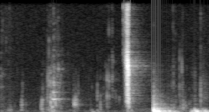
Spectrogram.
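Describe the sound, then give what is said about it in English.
Mouth noises: a few soft wet clicks, a sharp quick slurp of a sip of a drink, then a low, breathy throat sound right after, like a swallow and exhale. “I'm taking another sip and say, yo.”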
